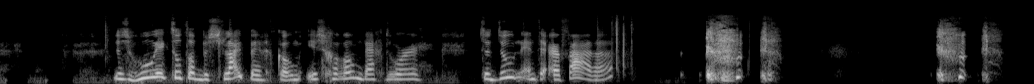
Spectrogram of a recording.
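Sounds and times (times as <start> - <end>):
speech: 1.1 - 6.2, 7.1 - 7.8
harsh raspy coughs from an irritated throat: 7.0 - 7.9, 9.4 - 10.1.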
